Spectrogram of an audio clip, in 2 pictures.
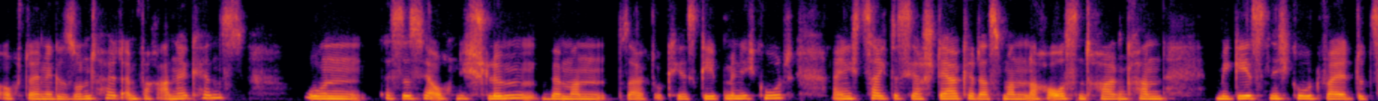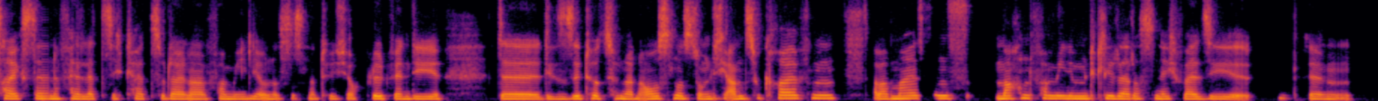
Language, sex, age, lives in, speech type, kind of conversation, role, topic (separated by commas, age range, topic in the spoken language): German, female, 18-19, Germany, conversation, advice, advisor, Wie kann ich mit Schuldgefühlen gegenüber Kolleginnen und Kollegen sowie meiner Familie umgehen, weil ich mich nur langsam erhole?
